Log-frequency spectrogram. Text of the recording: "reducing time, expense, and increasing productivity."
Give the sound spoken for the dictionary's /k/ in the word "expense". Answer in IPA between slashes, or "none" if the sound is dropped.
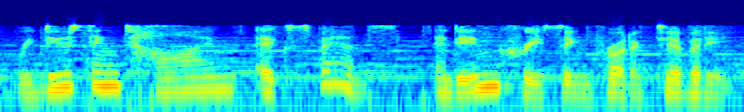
/k/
